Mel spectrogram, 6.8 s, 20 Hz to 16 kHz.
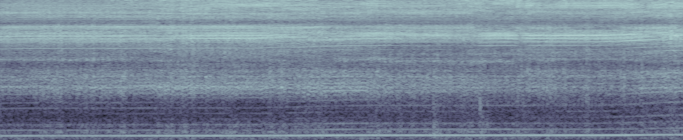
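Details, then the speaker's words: Rebuilt Flyer DC motor (armature polished, some cupping remains) in locomotive #2, throttle rising past 50: steady smooth hum climbing slightly in pitch, no knocks or grinding; healthy motor. "oh listen to that thing when you don't have it vibrating on the table it's just a hums"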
